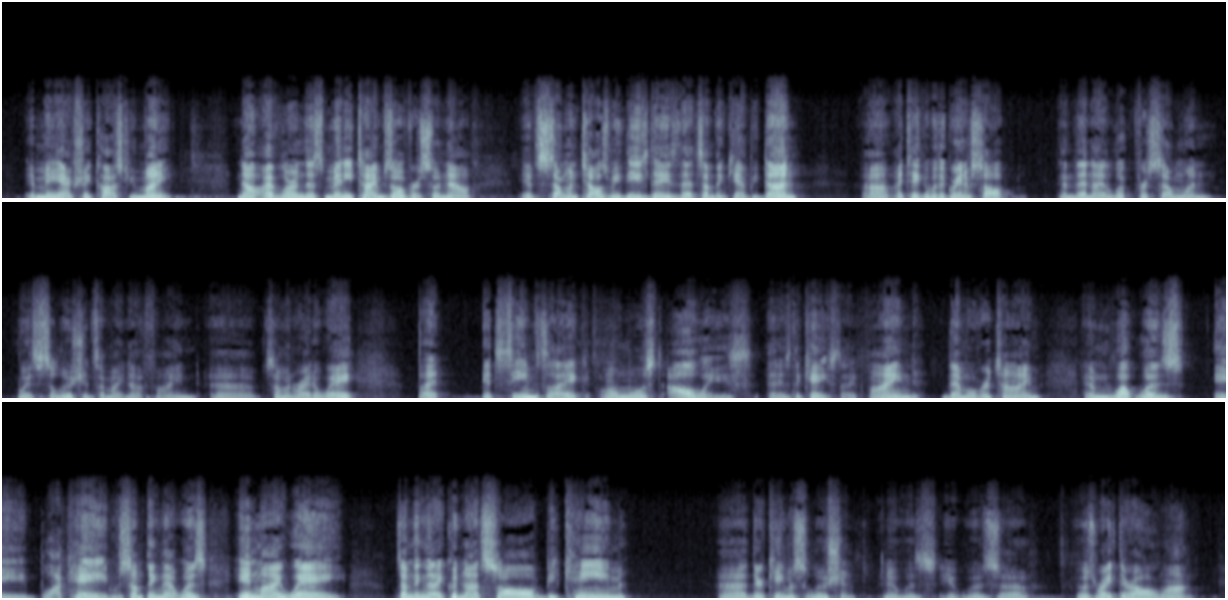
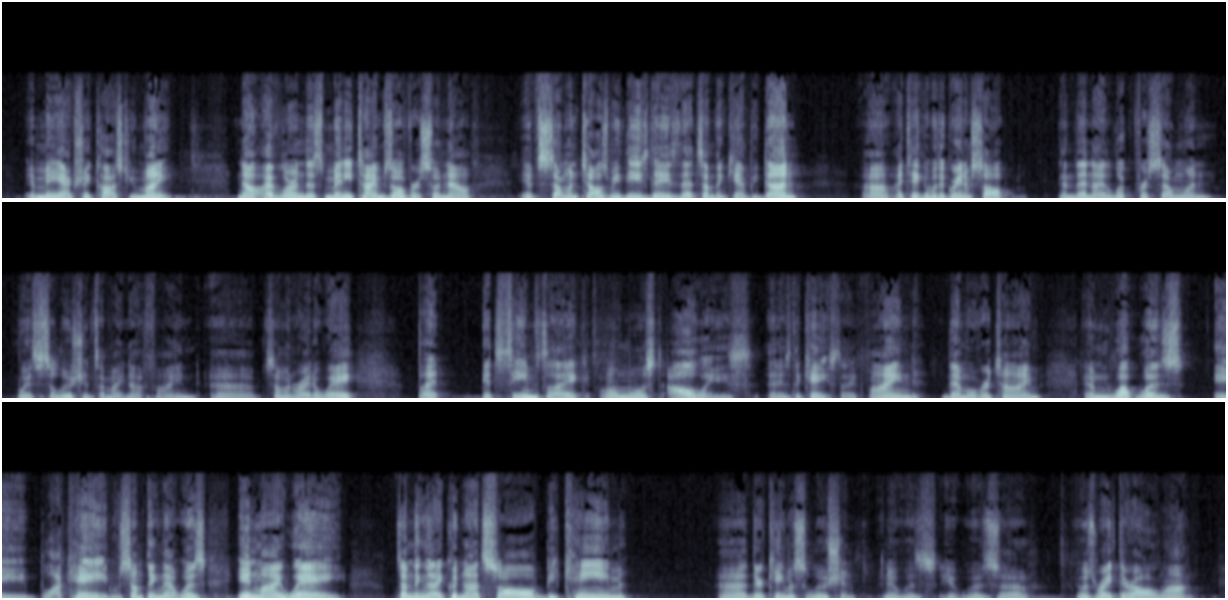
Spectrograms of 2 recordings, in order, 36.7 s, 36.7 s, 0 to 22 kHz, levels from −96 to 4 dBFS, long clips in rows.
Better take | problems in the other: second | garbled, watery; slightly

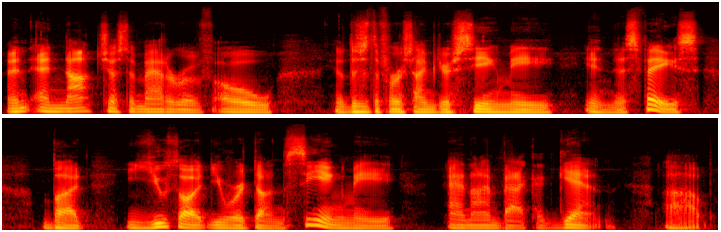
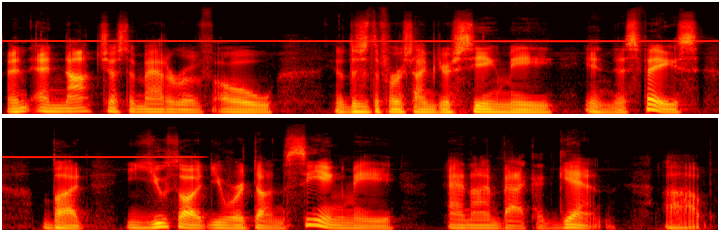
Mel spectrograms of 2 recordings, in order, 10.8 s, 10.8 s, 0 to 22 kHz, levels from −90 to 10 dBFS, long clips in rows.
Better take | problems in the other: first | high-pitched whine; noticeable; until 7 s; 5 kHz, 15 dB below the speech

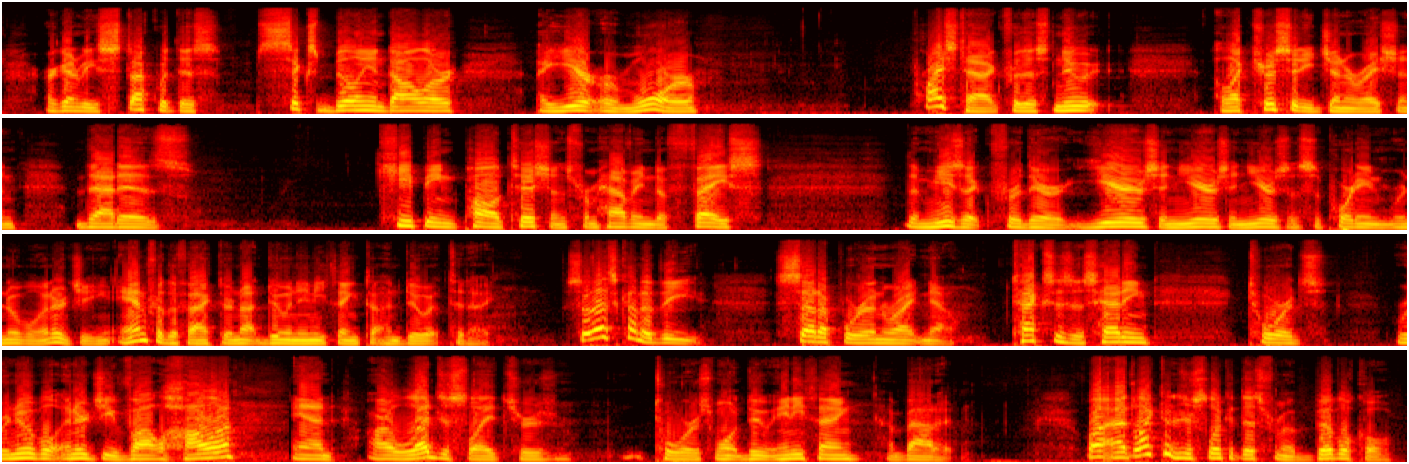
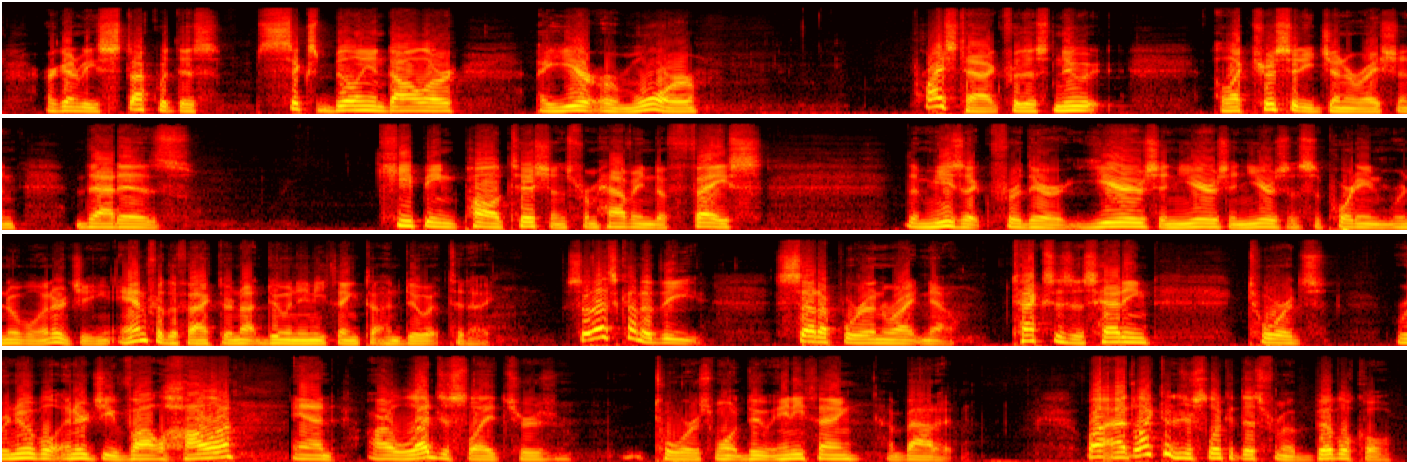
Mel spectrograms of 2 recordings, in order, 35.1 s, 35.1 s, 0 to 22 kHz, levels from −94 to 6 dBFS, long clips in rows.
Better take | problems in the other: neither | distortion; slight; 4% of the sound clipped; the same in both

